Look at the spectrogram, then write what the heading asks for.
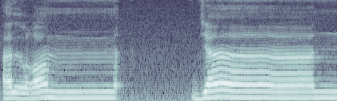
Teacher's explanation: جب ہم آخری حرف شد والا نون یا میم ہو تو اس وقت وقف کرتے ہوئے گننا بھی کیا جائے گا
